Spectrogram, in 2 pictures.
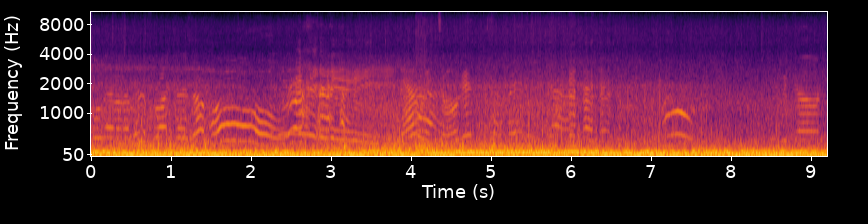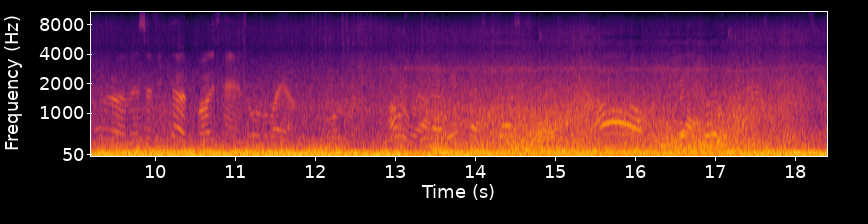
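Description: Rushing freefall wind buffeting the camera microphone in a loud, steady rumble, with voices crying out over it now and then.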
